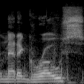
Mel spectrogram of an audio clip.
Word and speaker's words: Metagross: Metagross would be awesome too, or Metagross, apparently is pronounced.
